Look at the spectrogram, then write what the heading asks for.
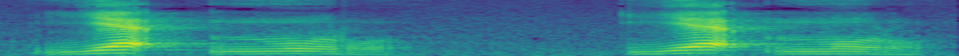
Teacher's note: between the hamza and the next letter, the meem, if you notice, there's a gap.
